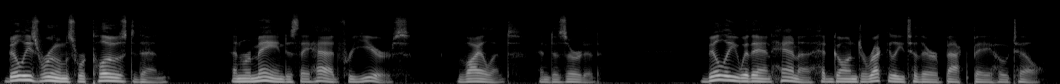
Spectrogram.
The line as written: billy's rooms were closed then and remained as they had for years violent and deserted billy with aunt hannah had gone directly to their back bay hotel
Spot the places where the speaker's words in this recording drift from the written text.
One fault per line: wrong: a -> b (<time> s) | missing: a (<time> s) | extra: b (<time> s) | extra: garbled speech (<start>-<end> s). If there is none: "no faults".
no faults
